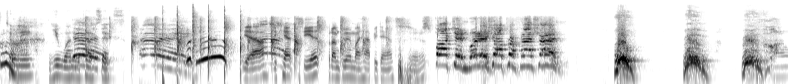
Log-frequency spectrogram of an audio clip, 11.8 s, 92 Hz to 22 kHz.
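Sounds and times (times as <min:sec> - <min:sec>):
speech: 0:00.0 - 0:08.6, 0:09.2 - 0:09.6, 0:10.2 - 0:11.8
hoarse strained dog barks: 0:09.2 - 0:09.6, 0:10.3 - 0:11.6.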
